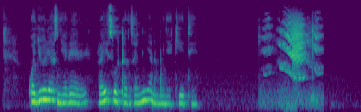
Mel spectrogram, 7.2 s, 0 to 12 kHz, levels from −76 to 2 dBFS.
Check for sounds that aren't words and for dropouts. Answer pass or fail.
fail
